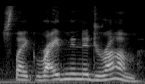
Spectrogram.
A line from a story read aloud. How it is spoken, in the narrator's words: shouted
